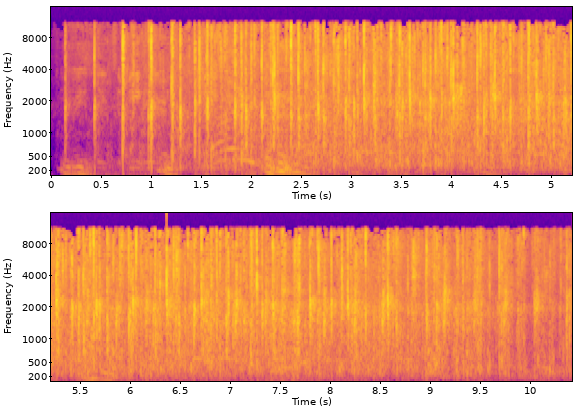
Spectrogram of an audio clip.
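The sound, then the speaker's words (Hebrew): An audience breaks into sustained applause, many hands clapping densely and steadily for about ten seconds, a loud, even crackle that swells quickly after a brief start and holds. “Eu queria que os amigos batessem palmas”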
